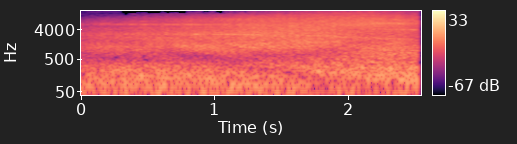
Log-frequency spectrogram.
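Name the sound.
airplane flying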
